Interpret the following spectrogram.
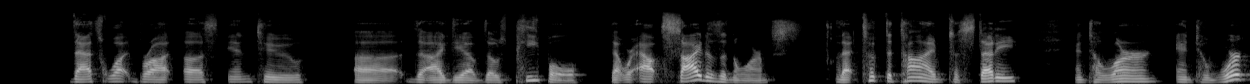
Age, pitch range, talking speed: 50-69, 110-150 Hz, 140 wpm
